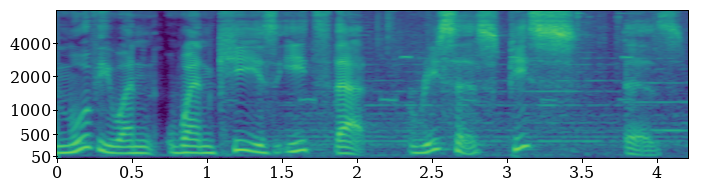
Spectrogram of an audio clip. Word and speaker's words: Reese's Pieces: Now, how do you pronounce this product? – Okay, I say Reese's Pieces. Hold on. – Me too.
